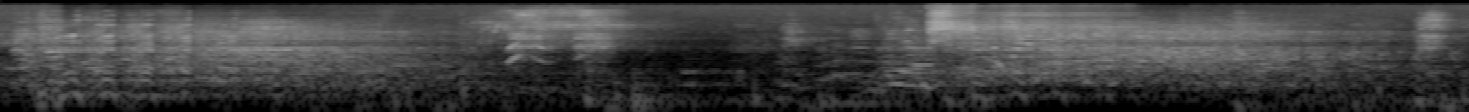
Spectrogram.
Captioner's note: everyone laughs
